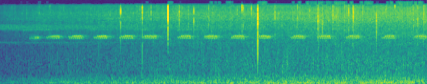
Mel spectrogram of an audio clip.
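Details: Crickets chirping in a gentle chorus beside a crackling campfire; steady short high chirps repeated about four times a second, over loud low crackling and popping of burning wood.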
